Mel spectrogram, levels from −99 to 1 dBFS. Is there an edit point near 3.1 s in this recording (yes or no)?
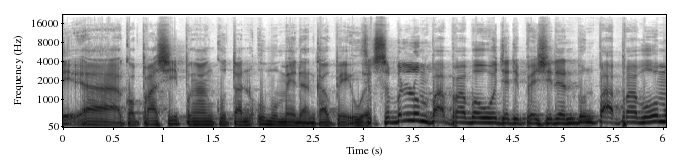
yes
